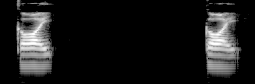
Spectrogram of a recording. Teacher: the second character is in a high flat tone first tone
